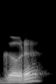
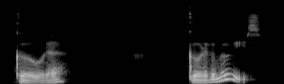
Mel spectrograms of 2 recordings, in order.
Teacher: the T is pronounced like a fast D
